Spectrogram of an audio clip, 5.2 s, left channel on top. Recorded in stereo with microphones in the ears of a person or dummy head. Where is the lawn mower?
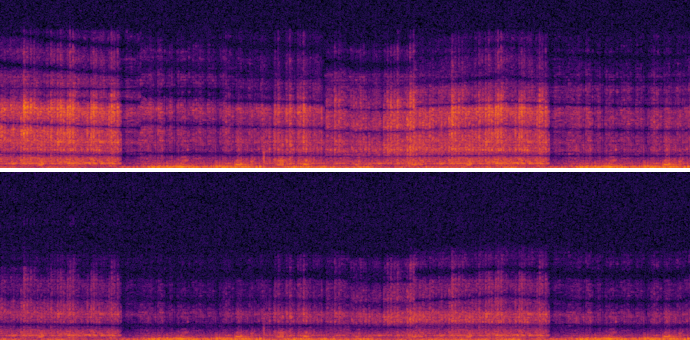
60° left (ahead or behind); by 5.2 s 50° left (ahead or behind).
